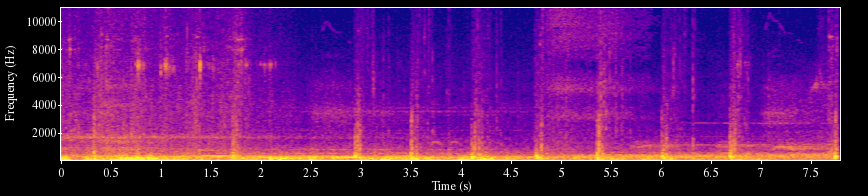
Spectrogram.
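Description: Hands and feet knock on the rungs of a wooden ladder during a climb.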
